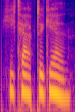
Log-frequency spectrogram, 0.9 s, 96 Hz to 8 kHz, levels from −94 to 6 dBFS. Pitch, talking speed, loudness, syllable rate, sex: 200 Hz, 190 wpm, -16 LUFS, 6.1 syllables/s, female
